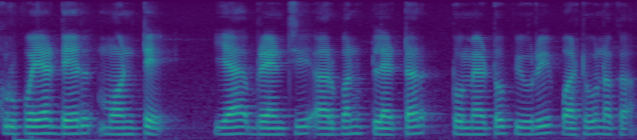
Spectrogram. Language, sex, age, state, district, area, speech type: Marathi, male, 18-30, Maharashtra, Buldhana, urban, read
